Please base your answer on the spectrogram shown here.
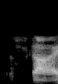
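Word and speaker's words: SCI: the the macro-level department it's pronounced sky is what we call his social change in innovation now this focus is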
